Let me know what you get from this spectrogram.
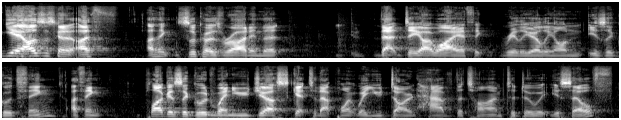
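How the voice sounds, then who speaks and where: A man's voice: lowish voice, normal speed, sharp tone. A man speaking informally as a panellist, offering his opinion.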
